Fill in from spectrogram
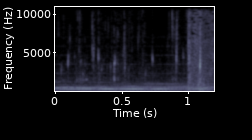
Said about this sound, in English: Did Nacho leave the water running in here? This water is almost green. It tastes like salt water?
